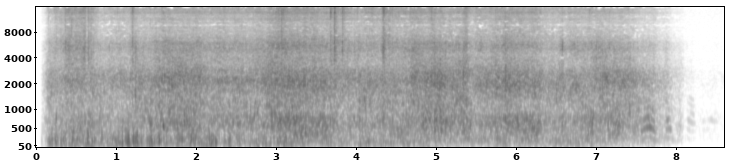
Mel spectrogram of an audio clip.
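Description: Wind buffeting the microphone over the wash of small surf on a beach, with a few light ticks.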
